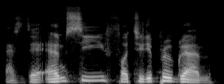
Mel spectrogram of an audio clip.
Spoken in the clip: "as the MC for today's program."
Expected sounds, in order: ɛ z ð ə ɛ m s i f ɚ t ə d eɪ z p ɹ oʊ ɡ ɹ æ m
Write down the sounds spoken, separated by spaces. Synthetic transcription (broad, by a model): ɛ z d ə ɛ m s i f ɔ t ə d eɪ p ɹ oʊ ɡ ɹ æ m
